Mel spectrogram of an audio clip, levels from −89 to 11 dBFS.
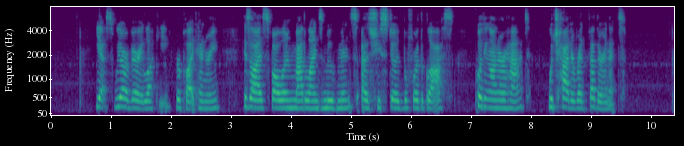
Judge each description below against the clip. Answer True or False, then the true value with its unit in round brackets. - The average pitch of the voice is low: False (215 Hz)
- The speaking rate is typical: True (165 wpm)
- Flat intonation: True (1.4 semitones)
